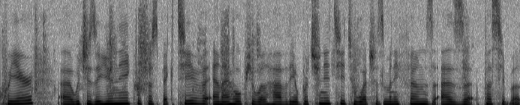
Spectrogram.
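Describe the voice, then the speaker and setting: In a French accent, a woman of medium pitch and dark, mellow tone speaks at a moderate pace with flat, monotone intonation, in a dry, close sound with no echo. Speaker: panel moderator. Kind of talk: panel introduction. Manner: halting with many fillers.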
